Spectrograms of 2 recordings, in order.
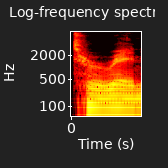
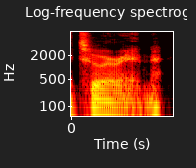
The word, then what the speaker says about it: Turin: It was my seventh grade teacher who pronounced it Tin. It's actually Turin.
